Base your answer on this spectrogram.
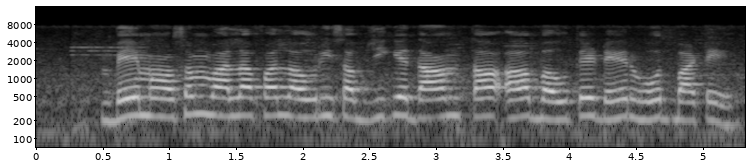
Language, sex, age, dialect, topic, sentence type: Bhojpuri, male, 60-100, Northern, agriculture, statement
